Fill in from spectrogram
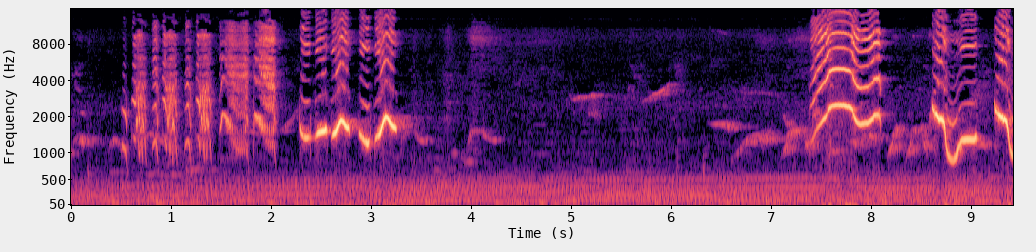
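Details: Masked laughingthrush produces bursts of rapid chattering notes and wavering whistles over a steady low background hum, then a loud rising whistle and slurred closing phrases.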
